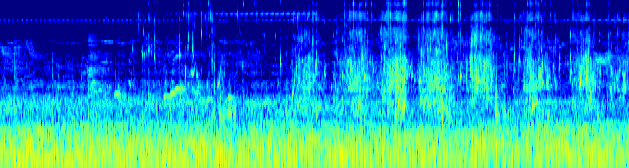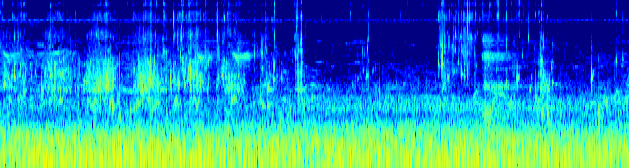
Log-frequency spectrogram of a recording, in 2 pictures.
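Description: Shallow floodwater splashing and sloshing as someone wades and moves their hands through it, with repeated splashes through the middle and again near the end. A steady low rumble runs underneath.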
